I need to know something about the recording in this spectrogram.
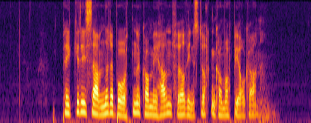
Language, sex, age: Norwegian, male, 50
